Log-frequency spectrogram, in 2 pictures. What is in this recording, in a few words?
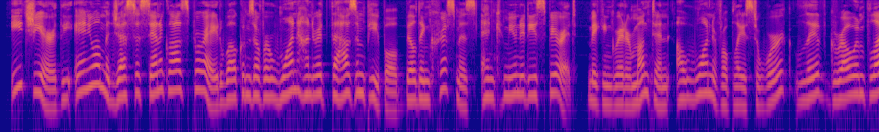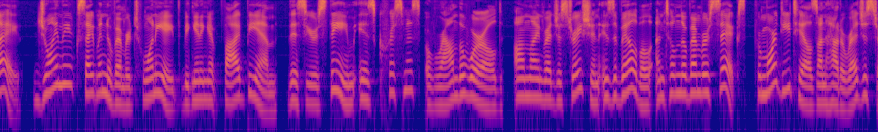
soft sell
